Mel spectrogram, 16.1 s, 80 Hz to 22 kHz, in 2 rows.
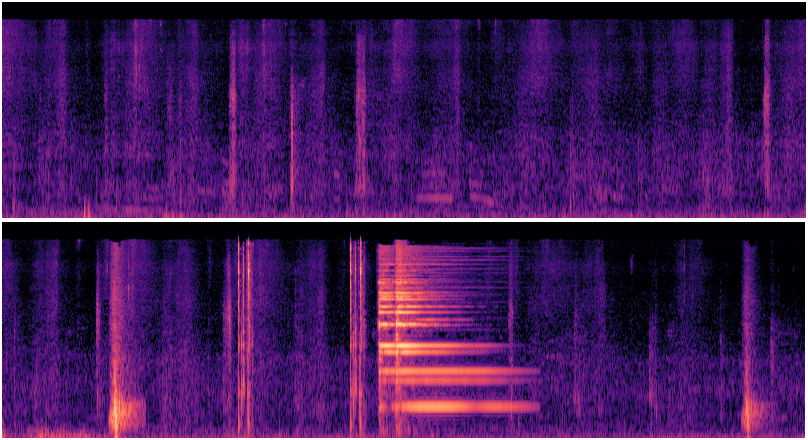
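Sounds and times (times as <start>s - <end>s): metallic ding ringing: 11.7s - 13.4s.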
